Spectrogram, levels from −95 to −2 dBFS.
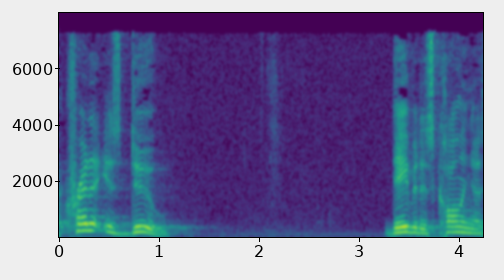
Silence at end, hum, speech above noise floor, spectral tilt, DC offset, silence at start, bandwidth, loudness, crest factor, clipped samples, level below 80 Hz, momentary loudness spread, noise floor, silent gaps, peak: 0 s; 60 Hz at -70 dBFS; 43 dB; -5.5 dB/octave; under 0.1%; 0 s; 7.6 kHz; -22 LUFS; 18 dB; under 0.1%; -62 dBFS; 7 LU; -65 dBFS; none; -6 dBFS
